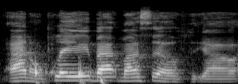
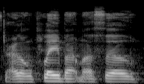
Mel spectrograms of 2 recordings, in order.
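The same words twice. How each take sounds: First: Louder, slower, each word pressed: "I don't play by myself"; emphatic insistence. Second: Said in the usual way. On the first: Real, not acted. Insisting to her viewers, loud and slow on "play".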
